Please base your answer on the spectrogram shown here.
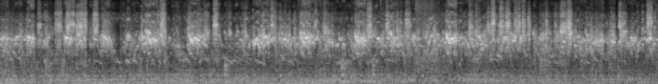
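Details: Caged Australian budgerigars in a colony aviary chirp and warble continuously, with sharp, high squeaks scattered through a steady, buzzy chorus.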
